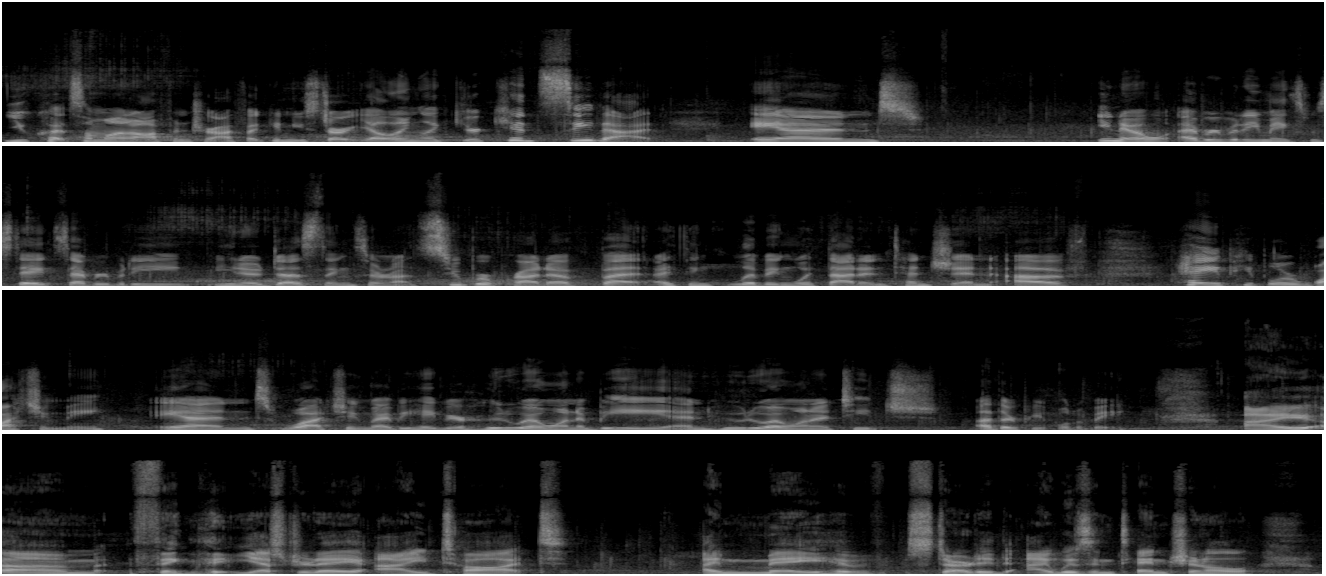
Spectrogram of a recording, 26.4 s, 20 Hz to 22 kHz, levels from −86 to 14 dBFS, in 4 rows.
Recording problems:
household noises; faint; throughout; 25 dB below the speech
chatter from many people; faint; throughout; 25 dB below the speech

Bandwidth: 17.5 kHz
